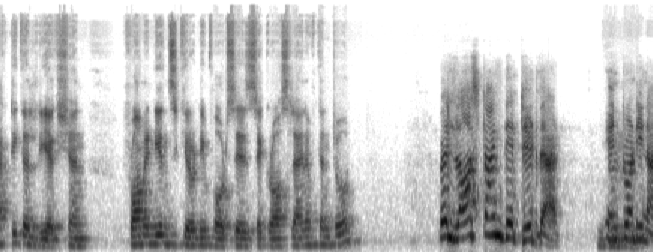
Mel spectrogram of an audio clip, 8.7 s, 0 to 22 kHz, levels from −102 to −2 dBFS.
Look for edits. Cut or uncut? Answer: uncut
